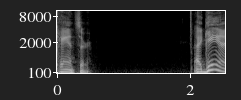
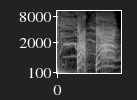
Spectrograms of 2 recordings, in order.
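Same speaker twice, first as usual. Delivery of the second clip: gleeful high-pitched cackle; high delighted laugh. Real, not acted. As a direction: laugh with giddy glee. Excited about the drama.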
